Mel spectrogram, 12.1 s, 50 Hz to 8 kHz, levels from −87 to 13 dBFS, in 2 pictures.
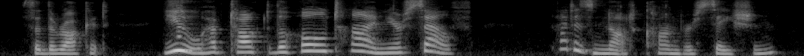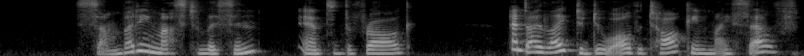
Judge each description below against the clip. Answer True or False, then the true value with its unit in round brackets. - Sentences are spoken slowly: False (145 wpm)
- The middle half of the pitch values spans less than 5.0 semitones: False (5.4 semitones)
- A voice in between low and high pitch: False (230 Hz)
